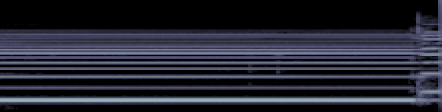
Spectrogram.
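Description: Electronic keyboard holding one long, steady note of the melody, which gives way to the next notes at the end.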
